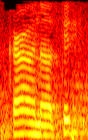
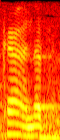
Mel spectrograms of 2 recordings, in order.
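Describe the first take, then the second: First: The final t takes an i vowel. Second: The final t has no vowel after it. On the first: The word links to the following al- noun. "maka tak yang pada kanat dibaca kasrah ya" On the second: This is the base form of the word. "asalnya taknya sukun ya"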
